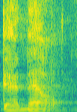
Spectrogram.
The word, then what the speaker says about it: Danel: And his name is, you would pronounce it like, instead of Daniel, it would be more like Danel.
